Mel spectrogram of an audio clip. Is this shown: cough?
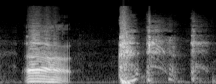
yes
